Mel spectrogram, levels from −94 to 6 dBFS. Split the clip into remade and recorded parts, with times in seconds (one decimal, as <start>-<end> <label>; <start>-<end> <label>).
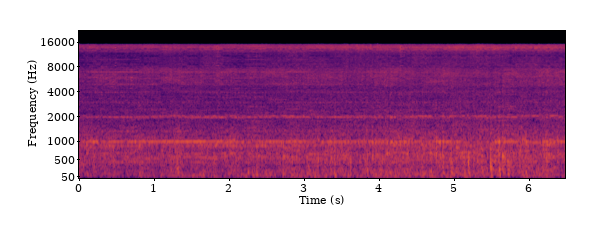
0.0-3.5 remade; 3.5-4.1 recorded; 4.1-6.5 remade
